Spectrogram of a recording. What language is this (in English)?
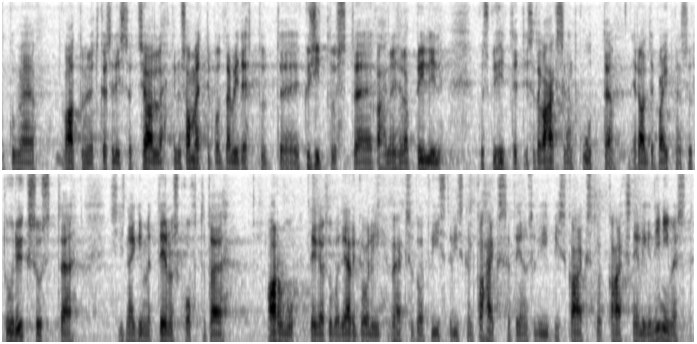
Estonian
